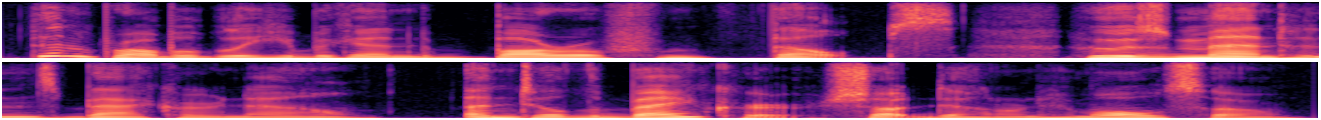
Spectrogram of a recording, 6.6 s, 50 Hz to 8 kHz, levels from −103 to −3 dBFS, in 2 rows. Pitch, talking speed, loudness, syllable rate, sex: 150 Hz, 180 wpm, -21 LUFS, 5.0 syllables/s, female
